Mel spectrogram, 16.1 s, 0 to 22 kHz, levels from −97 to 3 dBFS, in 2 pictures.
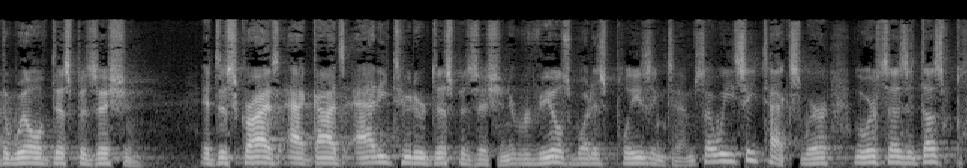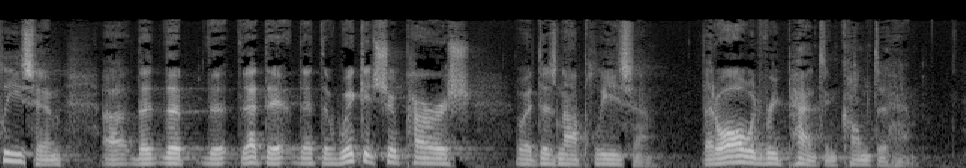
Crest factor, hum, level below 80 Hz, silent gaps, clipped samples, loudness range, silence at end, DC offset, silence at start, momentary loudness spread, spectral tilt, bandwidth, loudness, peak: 22 dB; none; -58 dBFS; none; under 0.1%; 4 LU; 0.45 s; under 0.1%; 0 s; 12 LU; -4 dB/octave; 13.5 kHz; -26 LUFS; -4 dBFS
